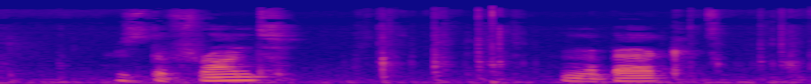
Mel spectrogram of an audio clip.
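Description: A plastic disc case clicks and rattles in a hand.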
